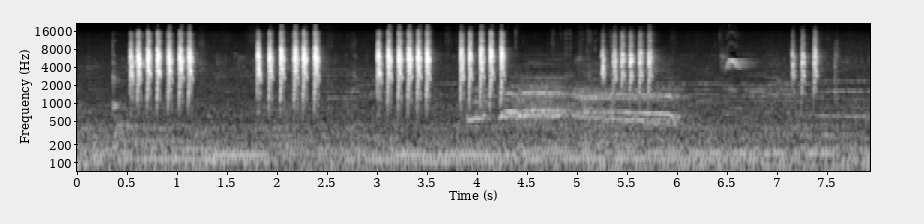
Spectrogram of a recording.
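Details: House sparrow kept in a cage as a contest songbird, delivering energetic 'gacor ngeroll' rolling song: five or six bursts of rapid, high, dry chirps, each burst about half a second long, separated by short pauses, with soft whistles behind.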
